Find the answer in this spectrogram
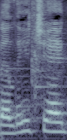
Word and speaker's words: Alice: event is floor exercise we will look at alici diamanto from Italy and yes us Americans would pronounce it Alice based on the spelling but I digress diamanto is currently in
